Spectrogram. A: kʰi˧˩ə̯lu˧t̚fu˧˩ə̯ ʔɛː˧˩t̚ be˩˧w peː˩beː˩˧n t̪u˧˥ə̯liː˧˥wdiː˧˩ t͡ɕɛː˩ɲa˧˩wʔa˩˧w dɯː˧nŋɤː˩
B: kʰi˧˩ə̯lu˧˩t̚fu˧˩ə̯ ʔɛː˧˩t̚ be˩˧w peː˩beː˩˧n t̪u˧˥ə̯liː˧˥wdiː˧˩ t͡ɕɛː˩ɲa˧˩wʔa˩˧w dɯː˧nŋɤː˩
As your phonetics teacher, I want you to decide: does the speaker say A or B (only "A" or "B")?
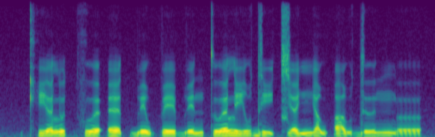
A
